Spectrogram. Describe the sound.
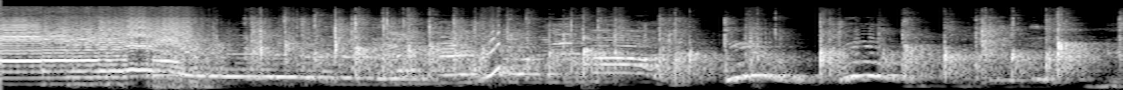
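A crowd claps steadily in dense, overlapping bursts to welcome a man invited to come in, with loud voices calling out and talking over the applause throughout.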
